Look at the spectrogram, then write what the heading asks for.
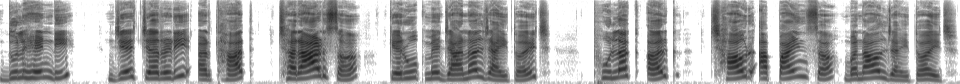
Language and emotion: Maithili, neutral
